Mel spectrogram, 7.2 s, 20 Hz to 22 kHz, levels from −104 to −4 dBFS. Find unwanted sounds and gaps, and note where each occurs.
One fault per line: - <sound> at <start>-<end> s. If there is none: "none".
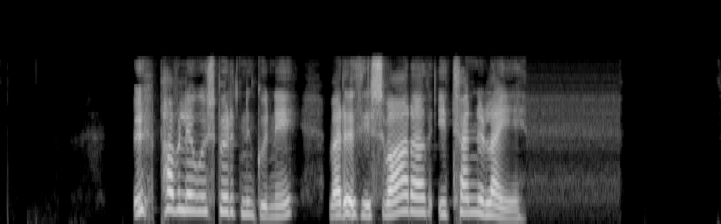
none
